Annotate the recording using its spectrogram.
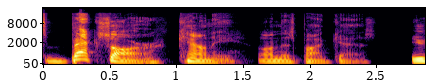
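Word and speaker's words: Bexar: It's Beexar County on this podcast.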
